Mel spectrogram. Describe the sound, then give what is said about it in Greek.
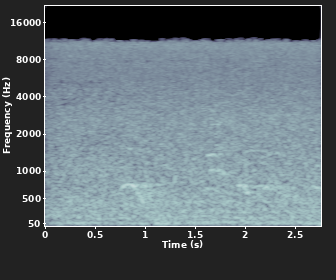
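A steady, dense roar of torrential rain and rushing floodwater fills the whole stretch, loud and continuous with no breaks, as a severe storm with hail hits Kozani and its streets turn into rushing torrents. “Η καταρακτώδη βροχή στο και αποχαλάζει ενώ οι δρόμοι μετατράπηκαν σε ορμητικούς χυμάρους.”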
